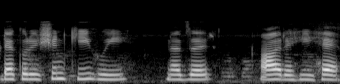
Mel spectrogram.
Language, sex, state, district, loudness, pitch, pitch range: Hindi, female, Himachal Pradesh, Shimla, -18 LUFS, 230 Hz, 225-240 Hz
